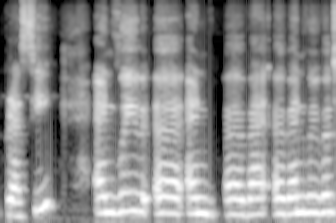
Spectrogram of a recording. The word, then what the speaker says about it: précis: When we spell like PRECIS, it is called Pressy, and when we will spell PRECISE, then it is pronounced precise.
